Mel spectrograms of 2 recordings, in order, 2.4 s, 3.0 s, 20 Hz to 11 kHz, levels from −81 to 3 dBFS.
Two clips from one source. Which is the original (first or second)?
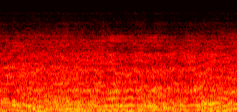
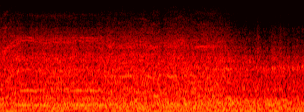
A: second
